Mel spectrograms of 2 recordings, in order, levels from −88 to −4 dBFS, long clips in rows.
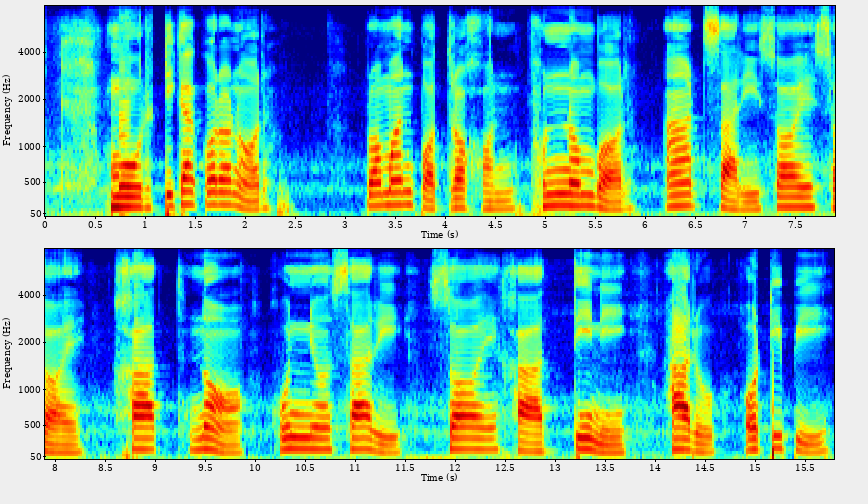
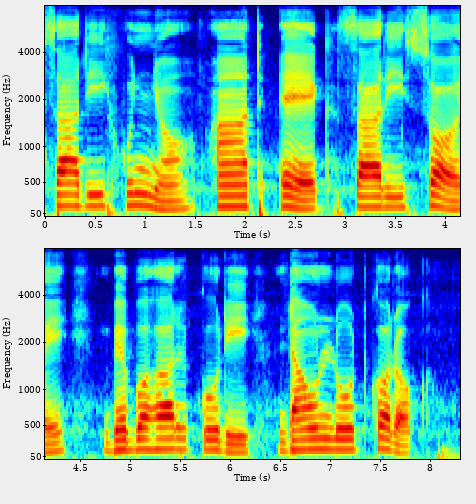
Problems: none marked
